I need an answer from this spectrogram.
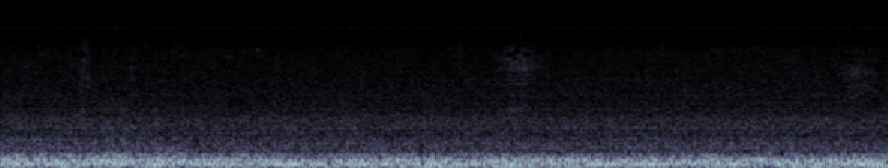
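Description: V/Line diesel passenger train running along the line, heard from inside the carriage: a steady low rumble from the running gear and engine.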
